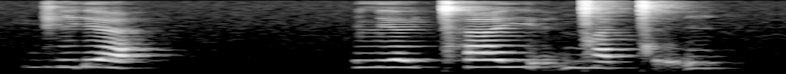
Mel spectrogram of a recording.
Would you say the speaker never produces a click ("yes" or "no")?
no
